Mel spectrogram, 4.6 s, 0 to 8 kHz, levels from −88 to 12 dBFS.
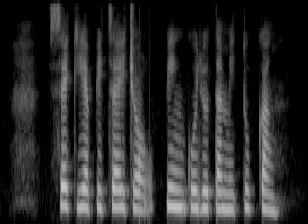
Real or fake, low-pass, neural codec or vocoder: fake; 7.2 kHz; vocoder, 22.05 kHz, 80 mel bands, WaveNeXt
